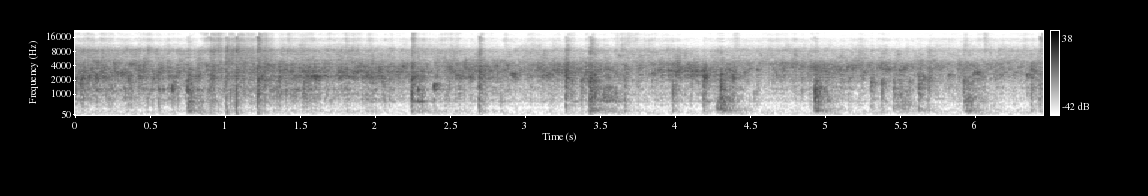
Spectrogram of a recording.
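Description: Green chillies fry in hot oil for tomato rice, a loud, close, continuous crackling sizzle broken by sharp spits and pops, with occasional scraping stirs and no voices.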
